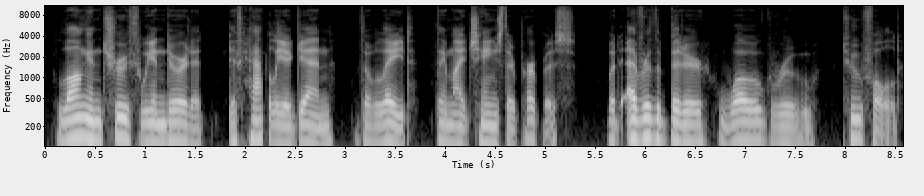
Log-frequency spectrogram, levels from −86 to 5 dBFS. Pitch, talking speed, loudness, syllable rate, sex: 110 Hz, 160 wpm, -19 LUFS, 4.6 syllables/s, male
